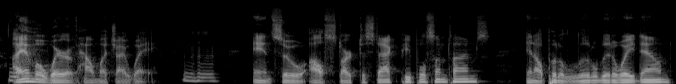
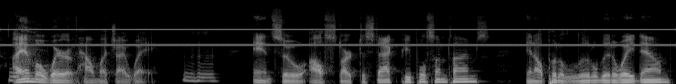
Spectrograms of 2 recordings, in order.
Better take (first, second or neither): first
